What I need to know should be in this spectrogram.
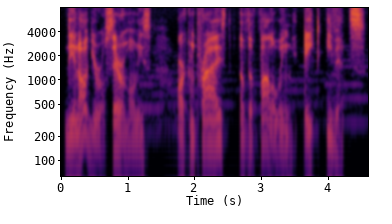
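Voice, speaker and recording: A man reading a scripted informational narration in a measured, formal manner. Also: fairly low pitch, very animated, a bit bright, soft background music.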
